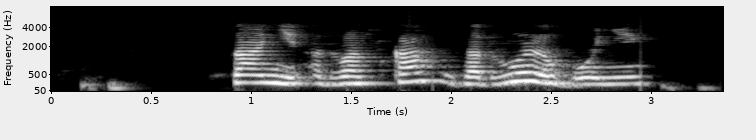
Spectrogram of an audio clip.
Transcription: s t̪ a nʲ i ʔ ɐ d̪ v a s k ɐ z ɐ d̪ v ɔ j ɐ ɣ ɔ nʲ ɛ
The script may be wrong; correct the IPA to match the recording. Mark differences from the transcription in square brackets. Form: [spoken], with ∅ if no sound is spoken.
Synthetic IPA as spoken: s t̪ a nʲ i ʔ ɐ d̪ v a s k [a] z ɐ d̪ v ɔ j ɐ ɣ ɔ nʲ [i]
